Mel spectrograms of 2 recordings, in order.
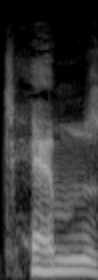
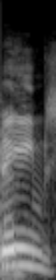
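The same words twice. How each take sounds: First: The name is pronounced the British way. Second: The name is pronounced the American way. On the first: This is how it is said in Britain. "I would assume Thames over there" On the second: This is how it is said in the United States. "here in the States"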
